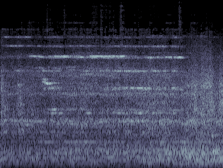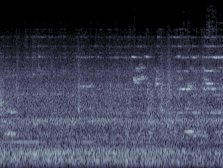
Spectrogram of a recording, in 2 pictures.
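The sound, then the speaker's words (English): A United train pulls out of a depot right next to the speaker, rumbling past steady and loud, with wheels squealing against the rails in high-pitched whines throughout and a constant low mechanical roar underneath. “As a United train comes out of the depot next to me.”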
